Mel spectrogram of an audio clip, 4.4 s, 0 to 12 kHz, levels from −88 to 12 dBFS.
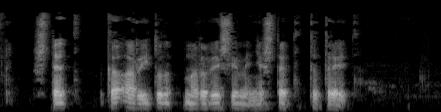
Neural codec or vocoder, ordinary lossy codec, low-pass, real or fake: vocoder, 44.1 kHz, 128 mel bands, Pupu-Vocoder; MP3, 32 kbps; 10.8 kHz; fake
